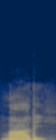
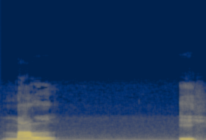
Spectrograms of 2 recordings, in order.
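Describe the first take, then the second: First: The consonant links into the vowel as an r sound. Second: Each syllable is said separately with an l sound. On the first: "এখানে কিন্তু আমি উচ্চারণ করছি মারি" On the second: "আমি যদি সিলেবাল অনুসারে একটু উচ্চারণ করি"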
